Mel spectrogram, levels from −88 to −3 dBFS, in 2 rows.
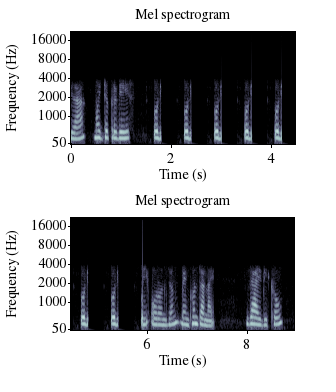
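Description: From the start to the end, the speech carries tandem speech coding. It sounds rough, dull and warbly. Nothing is heard above 3.8 kHz. Two speech coders ran one after the other. The second had to code the damage left by the first, so the errors pile up. The sound fits a GSM full-rate leg handed over a G.711 link into AMR-NB at 12.2 kbit/s.

From 1.8 s to 5.92 s there is a stutter with silent gaps. A 284 ms fragment plays, then about 319 ms of dead digital silence follows. The cycle repeats every 604 ms, seven times over. Playback then resumes at "अरनजों बेंखनजानाय". The stream likely stalled and replayed its last buffer on each retry. The audio that belonged in those four seconds is gone.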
